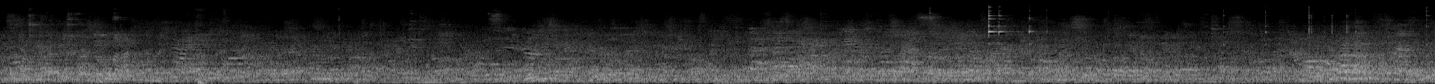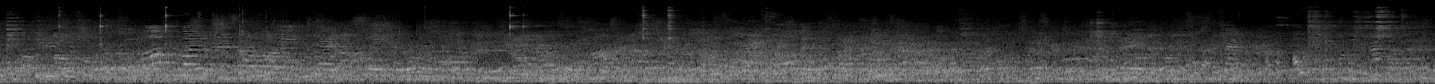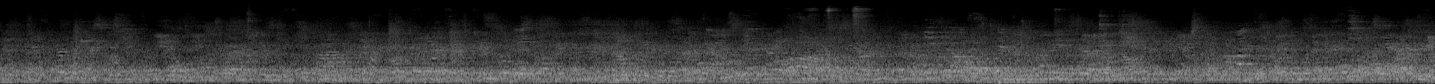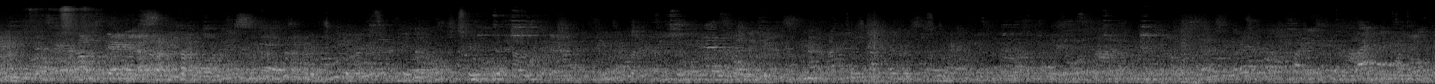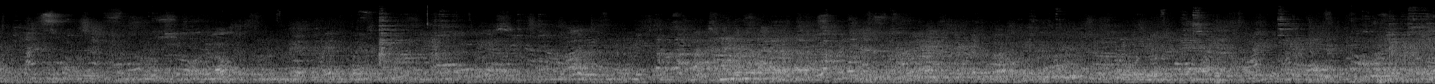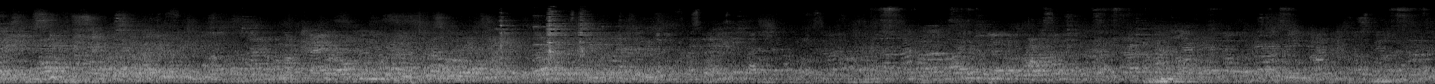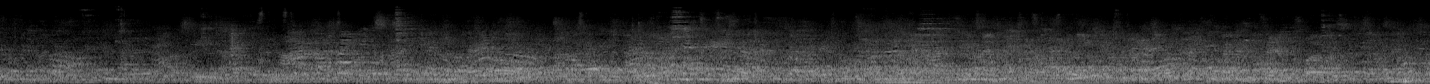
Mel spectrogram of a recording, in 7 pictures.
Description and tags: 140812 Vienna CafeZentral F
4ch surround recording of the interior of the Café Zentral in Vienna/Austria. It is breakfast time, and visitors of all nations are seated in this famous establishment for coffee, pastry etc, talking and clattering loudly, filling the warm and rich acoustic space with life.
Recording conducted with a Zoom H2.
These are the FRONT channels, mics set to 90° dispersion.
